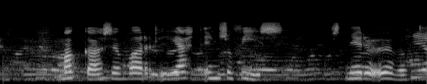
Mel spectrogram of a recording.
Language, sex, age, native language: Icelandic, male, 11, Icelandic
